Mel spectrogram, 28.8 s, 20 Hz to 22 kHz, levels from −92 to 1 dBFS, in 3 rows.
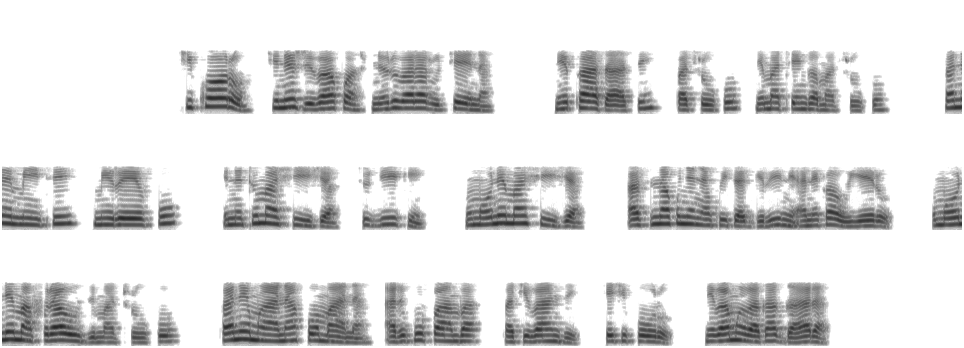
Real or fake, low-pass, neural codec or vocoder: real; 3.6 kHz; none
